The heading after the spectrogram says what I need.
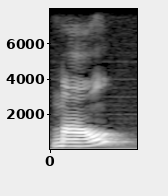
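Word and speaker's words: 毛: the difference is Mal no it is the first tone Mao and Mao is the second tone Mao Mao okay so can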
